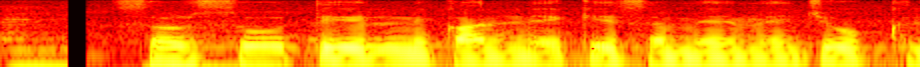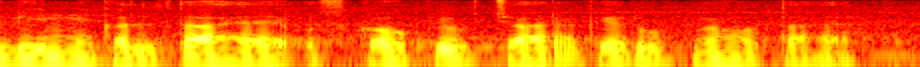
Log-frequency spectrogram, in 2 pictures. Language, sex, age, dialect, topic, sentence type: Hindi, male, 25-30, Marwari Dhudhari, agriculture, statement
